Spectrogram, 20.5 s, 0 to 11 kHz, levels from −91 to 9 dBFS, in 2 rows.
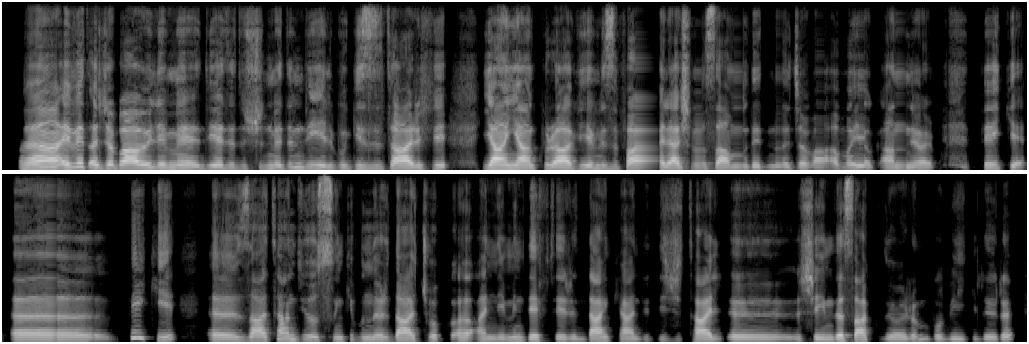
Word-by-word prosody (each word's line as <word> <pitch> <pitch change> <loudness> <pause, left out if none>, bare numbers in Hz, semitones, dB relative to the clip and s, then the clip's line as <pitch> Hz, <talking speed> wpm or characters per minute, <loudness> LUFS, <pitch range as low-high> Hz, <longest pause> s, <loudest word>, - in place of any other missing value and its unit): Ha, 225 +7 +8
evet, 255 +2 +4
acaba 215 +2 +6
öyle 230 +1 +2
mi 195 -4 0
diye 195 +1 0
de 220 -3 -9
düşünmedim 200 +4 -6
değil. 190 -5 -3
Bu 185 0 -8
gizli 190 +1 -6
tarifi 185 0 +4 0.4
yan 200 0 +8
yan 195 -2 +4
kurabiyemizi 185 +1 +2
paylaşmasam 175 -2 +2
mı 165 0 -11
dedin 165 0 -7
acaba 160 -1 -5
ama 230 +4 -5
yok 150 -6 -3
anlıyorum. 165 -5 -4 0.5
Peki, 220 - -4
ııı, 170 -7 0 0.2
peki, 350 - -4 0.4
ııı, 185 0 -1
zaten 225 +2 -1
diyorsun 205 -5 -2
ki 210 +1 -20
bunları 180 +1 -5
daha 175 -2 +3
çok, 240 +9 -10
ııı, 165 0 -2
annemin 170 +4 -7
defterinden, 165 +1 -2
kendi 145 -5 -7
dijital, 150 +2 -1
ııı, 155 -1 -4
şeyimde 165 +1 -1
saklıyorum 150 - -3
bu 145 -3 -9
bilgileri, 145 - -7
180 Hz, 125 wpm, -24 LUFS, 160-205 Hz, 0.5 s, Ha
